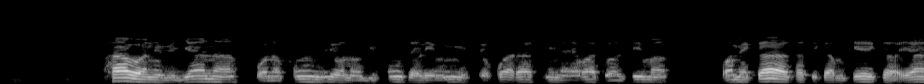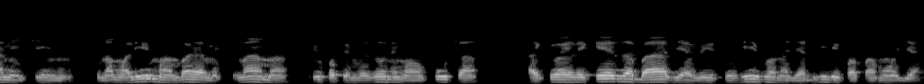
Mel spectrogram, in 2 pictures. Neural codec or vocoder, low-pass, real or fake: codec, 16 kHz, 16 kbps, FreqCodec, larger model; 3.6 kHz; fake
